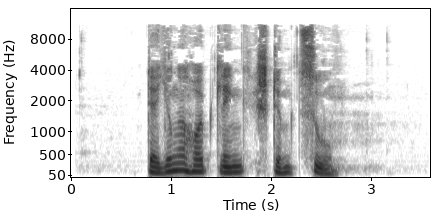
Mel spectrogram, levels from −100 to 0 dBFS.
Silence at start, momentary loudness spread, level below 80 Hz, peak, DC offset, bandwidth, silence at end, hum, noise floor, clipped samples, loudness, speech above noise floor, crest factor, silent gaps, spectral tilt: 0.75 s; 5 LU; -46 dBFS; -2 dBFS; under 0.1%; 11.5 kHz; 0.95 s; none; -79 dBFS; under 0.1%; -20 LUFS; 60 dB; 20 dB; none; -4.5 dB/octave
